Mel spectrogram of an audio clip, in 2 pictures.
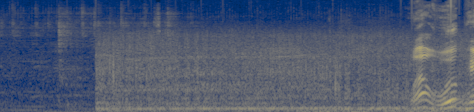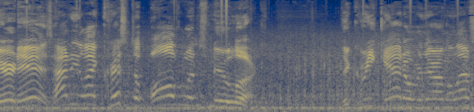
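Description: A drag racing engine roars in the distance.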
